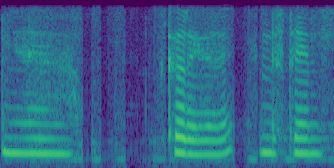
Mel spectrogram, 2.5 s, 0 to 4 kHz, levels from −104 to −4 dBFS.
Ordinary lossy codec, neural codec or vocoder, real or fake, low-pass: none; none; real; 3.6 kHz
